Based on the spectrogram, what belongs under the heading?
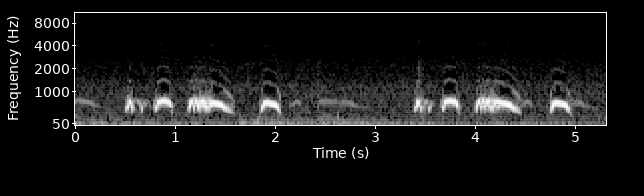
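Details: Young Malai spotted dove, a one-year-old male decoy bird from Vietnam, calling to attract wild doves. Two phrases of quick hoots and a drawn-out falling coo, over light low background noise.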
